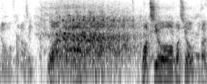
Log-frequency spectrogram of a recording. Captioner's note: audience laughs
